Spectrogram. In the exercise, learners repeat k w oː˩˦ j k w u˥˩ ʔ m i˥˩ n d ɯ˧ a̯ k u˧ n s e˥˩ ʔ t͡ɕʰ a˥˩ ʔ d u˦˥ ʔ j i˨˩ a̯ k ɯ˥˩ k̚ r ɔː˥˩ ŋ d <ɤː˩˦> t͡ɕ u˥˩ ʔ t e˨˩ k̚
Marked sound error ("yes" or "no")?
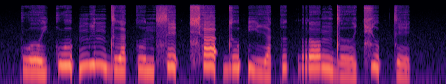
no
